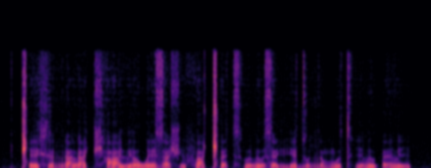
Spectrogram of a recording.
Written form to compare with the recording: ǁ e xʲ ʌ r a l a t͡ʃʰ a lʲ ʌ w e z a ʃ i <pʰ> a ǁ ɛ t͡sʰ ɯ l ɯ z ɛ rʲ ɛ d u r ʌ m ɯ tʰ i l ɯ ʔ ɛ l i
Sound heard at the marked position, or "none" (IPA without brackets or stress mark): f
